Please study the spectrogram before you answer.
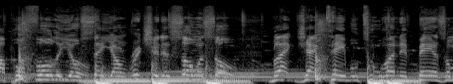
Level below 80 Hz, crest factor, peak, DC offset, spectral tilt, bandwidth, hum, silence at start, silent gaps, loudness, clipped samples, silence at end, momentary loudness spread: -20 dBFS; 12 dB; -4 dBFS; under 0.1%; -6 dB/octave; 16.5 kHz; none; 0 s; none; -20 LUFS; under 0.1%; 0 s; 9 LU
